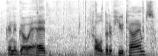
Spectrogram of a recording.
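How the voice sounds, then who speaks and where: A man's voice: sits low, lively intonation, brisk, slight background noise. A man reviewing gear in an informal, hesitant, step-by-step instructional way, as a casual demonstration. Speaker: product reviewer and outdoor coach.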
